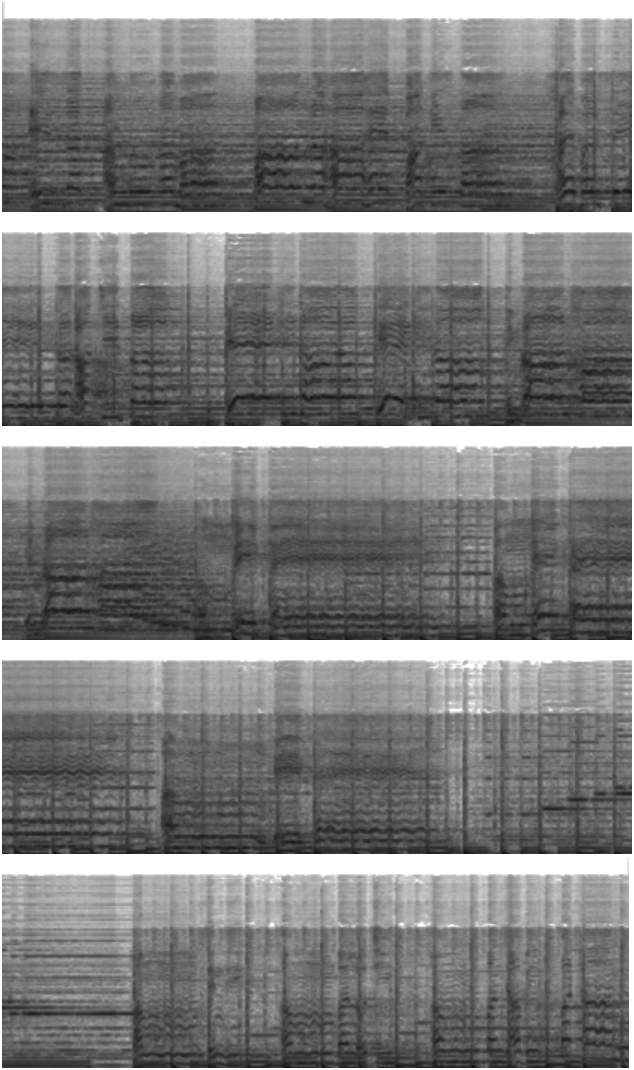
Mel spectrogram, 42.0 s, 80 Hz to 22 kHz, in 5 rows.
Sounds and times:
Music: 0:00.0 - 0:41.9.

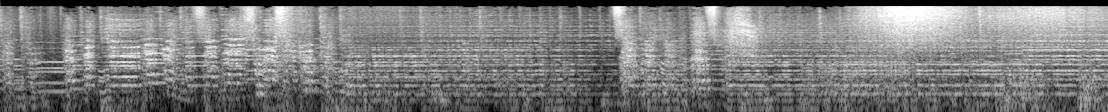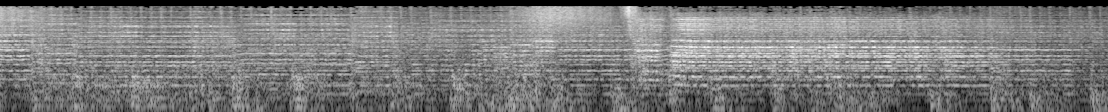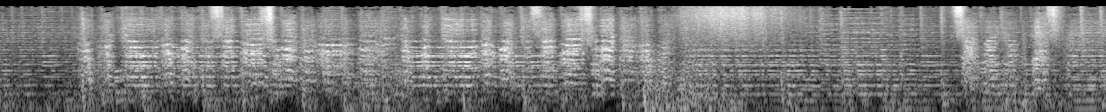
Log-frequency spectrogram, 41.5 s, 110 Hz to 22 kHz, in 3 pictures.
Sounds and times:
Music: 0:00.0 - 0:41.5.

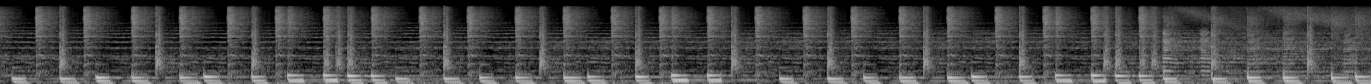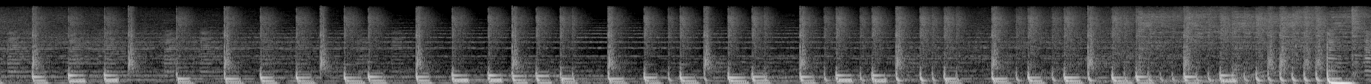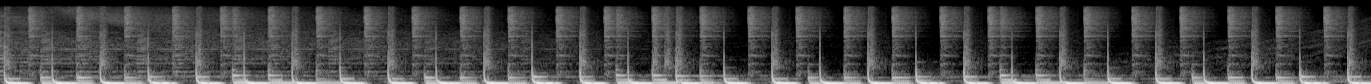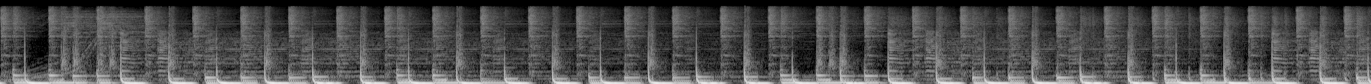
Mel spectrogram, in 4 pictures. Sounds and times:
Electronica: 0:00.0 - 0:54.8.

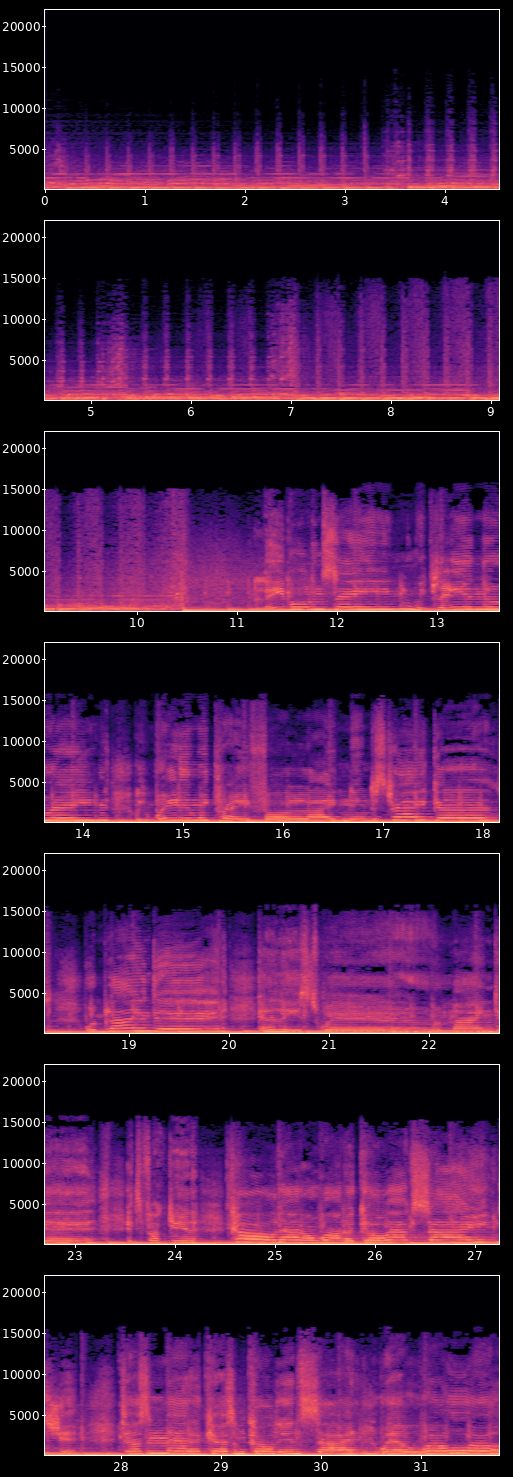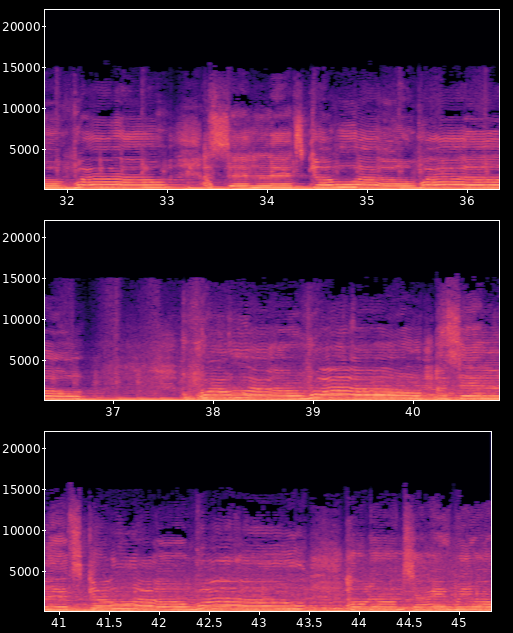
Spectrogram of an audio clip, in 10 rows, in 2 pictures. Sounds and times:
Electronica: 0:00.0 - 0:13.9, 0:35.7 - 0:45.3.

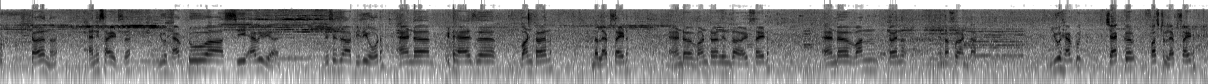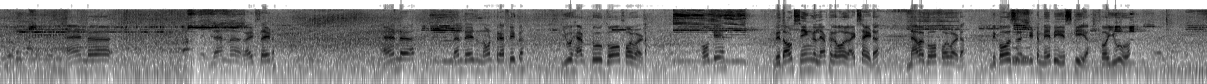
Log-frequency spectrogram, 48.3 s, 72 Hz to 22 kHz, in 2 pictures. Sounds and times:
Speech: 0:00.0 - 0:01.2, 0:01.8 - 0:05.6, 0:06.5 - 0:11.1, 0:11.8 - 0:12.6, 0:13.4 - 0:15.4, 0:16.4 - 0:18.2, 0:18.8 - 0:19.6, 0:21.0 - 0:26.4, 0:28.4 - 0:29.7, 0:31.8 - 0:32.5, 0:33.2 - 0:34.7, 0:35.4 - 0:37.1, 0:39.6 - 0:47.4
Traffic noise, roadway noise: 0:00.0 - 0:48.3.

